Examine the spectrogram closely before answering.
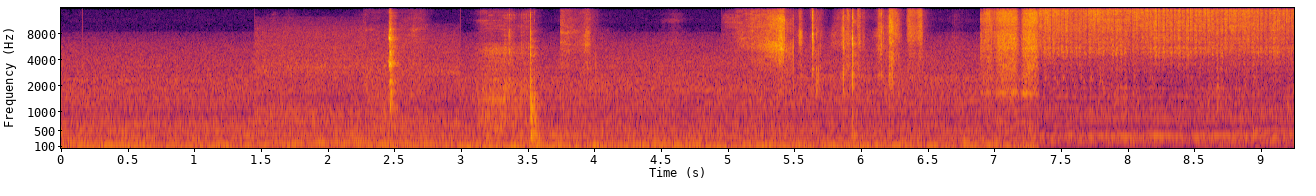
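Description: Steel rubbing and scraping against an abrasive during hand knife sharpening, with a few sharp clicks.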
